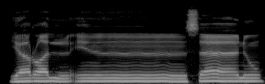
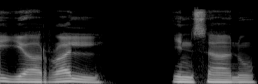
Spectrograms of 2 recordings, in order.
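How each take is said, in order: First: یا رل انسانو slowly chanted, lam of رل clearly sounded; Quran recitation. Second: Said in the usual way. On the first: Shown as a demonstration. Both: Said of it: "لام جو ہے میں تلفظ کر رہا ہوں".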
